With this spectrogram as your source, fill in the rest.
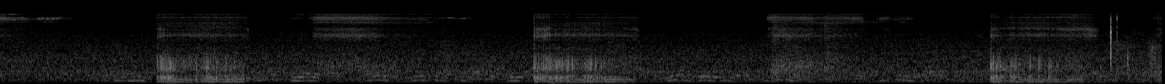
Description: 3 month old Dogue de bordeaux snoring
